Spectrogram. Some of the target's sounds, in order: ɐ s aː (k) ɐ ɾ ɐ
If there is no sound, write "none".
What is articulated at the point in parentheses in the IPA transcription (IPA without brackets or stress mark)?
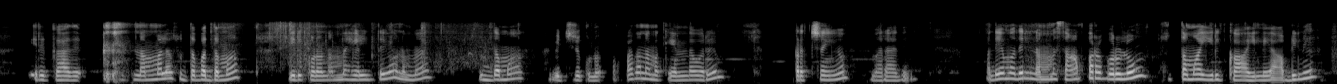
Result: p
